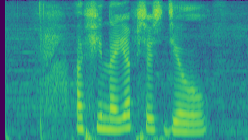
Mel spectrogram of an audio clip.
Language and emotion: Russian, neutral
